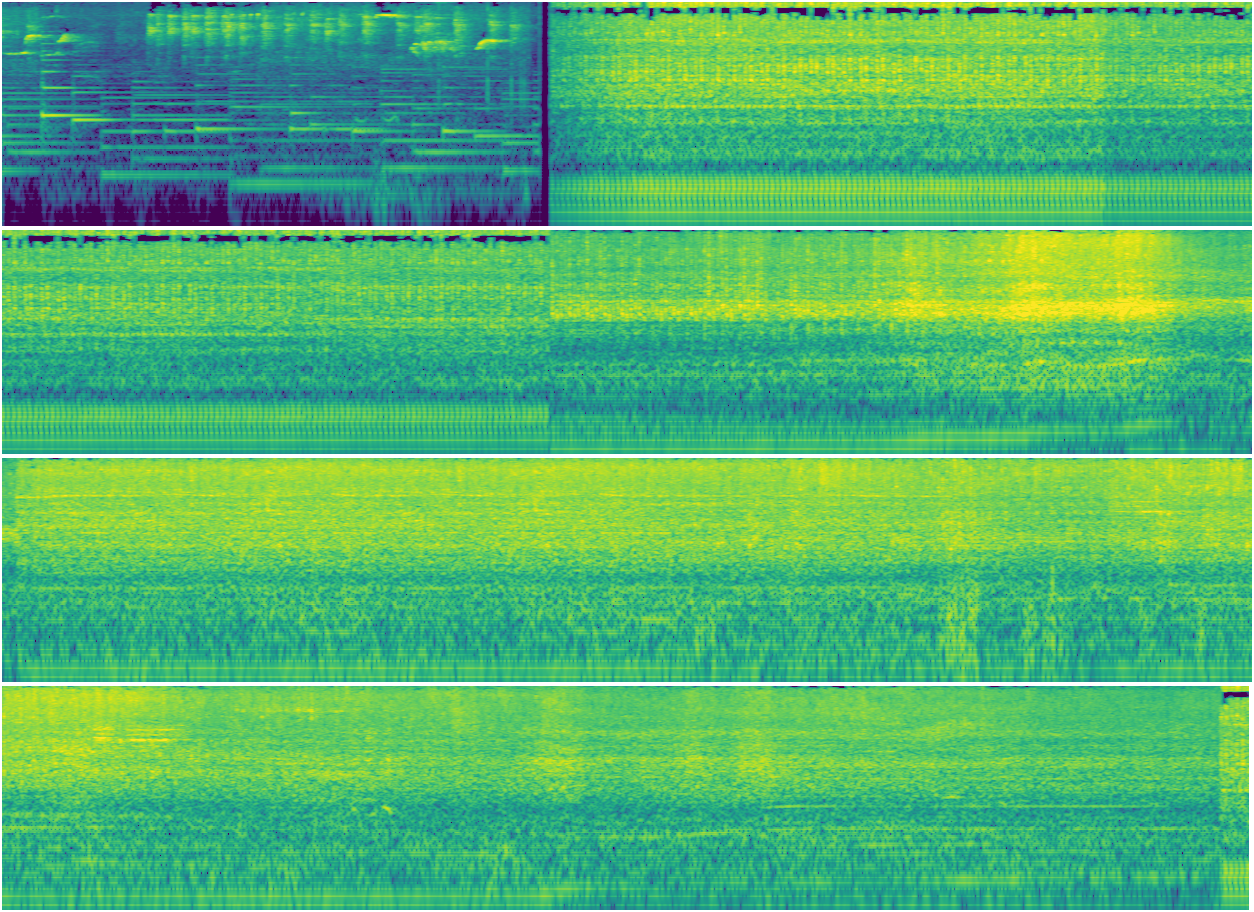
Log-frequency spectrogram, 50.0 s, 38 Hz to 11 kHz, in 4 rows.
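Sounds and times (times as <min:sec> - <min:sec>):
tractor engine idling: 0:01.8 - 0:43.2, 0:49.7 - 0:49.9.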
